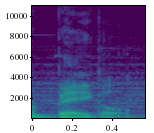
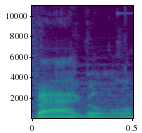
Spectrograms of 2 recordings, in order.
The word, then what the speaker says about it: bagel: they're good be for bagel or bagle if you want to say it wrong next up we have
